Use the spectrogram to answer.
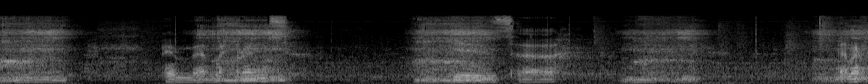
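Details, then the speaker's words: Sleeping man posed like a supermodel: loud rattling snores roughly every two to three seconds, with quieter breathing between and low room noise; snoring. "why is this full posed like he's a supermodel like look look at his pose when he's snoring and he's sleeping"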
